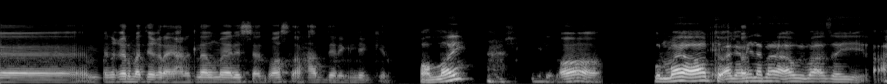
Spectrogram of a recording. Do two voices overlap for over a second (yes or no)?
no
